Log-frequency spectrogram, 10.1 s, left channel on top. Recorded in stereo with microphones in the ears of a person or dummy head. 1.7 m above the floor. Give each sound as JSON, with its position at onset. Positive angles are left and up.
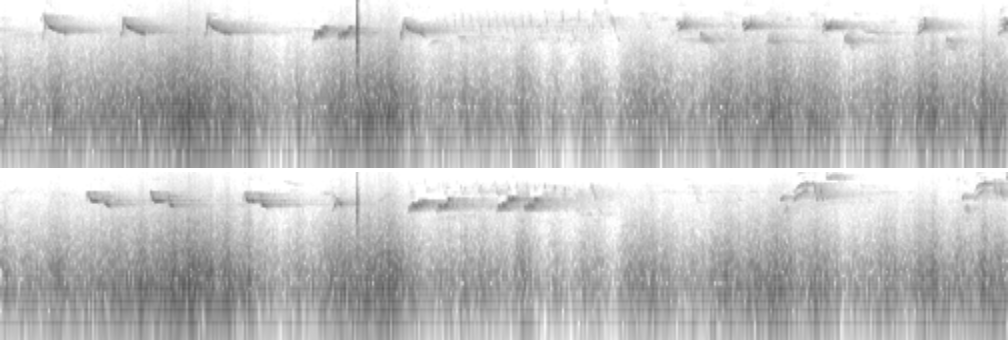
{"t": 3.6, "sound": "a clap", "side_deg": 55}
